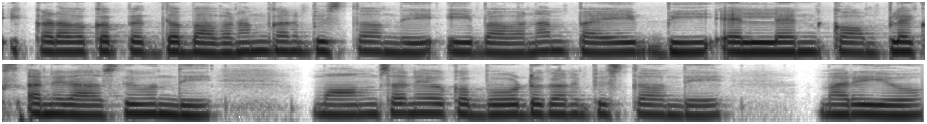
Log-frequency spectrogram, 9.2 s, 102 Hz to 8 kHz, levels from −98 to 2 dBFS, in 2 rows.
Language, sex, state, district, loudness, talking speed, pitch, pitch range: Telugu, female, Andhra Pradesh, Guntur, -16 LUFS, 145 wpm, 195 Hz, 190-200 Hz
